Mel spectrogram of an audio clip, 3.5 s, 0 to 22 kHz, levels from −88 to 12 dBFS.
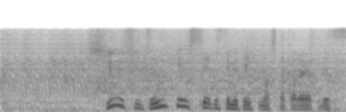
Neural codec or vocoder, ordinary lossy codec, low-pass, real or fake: codec, 16 kHz, 0.9 kbps, LongCat-Audio-Codec; none; none; fake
